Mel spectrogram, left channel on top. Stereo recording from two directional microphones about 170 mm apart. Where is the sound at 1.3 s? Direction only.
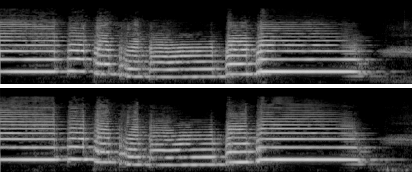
75° right (ahead or behind).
